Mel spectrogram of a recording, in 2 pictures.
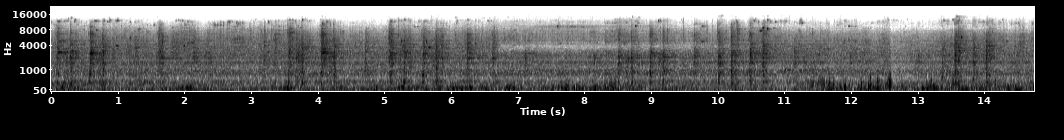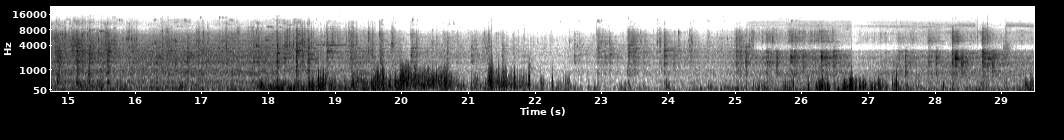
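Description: Passenger coaches of a locomotive-hauled train rolling past, their wheels clacking over the rail joints with a steady rattle. There is a louder stretch about twenty seconds in, after which the sound drops away as the last coach moves off.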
